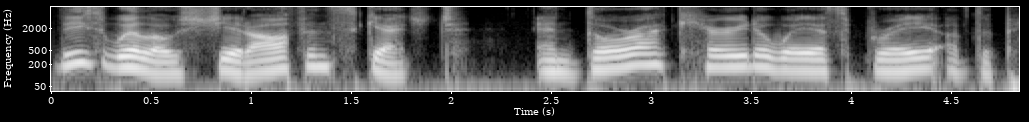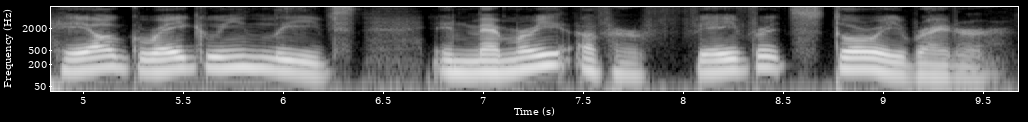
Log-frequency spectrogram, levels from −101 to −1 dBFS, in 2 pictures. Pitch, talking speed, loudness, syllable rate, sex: 140 Hz, 155 wpm, -19 LUFS, 4.6 syllables/s, male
